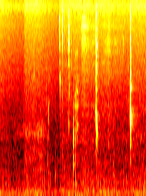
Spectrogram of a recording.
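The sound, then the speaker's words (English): Someone takes a quiet sip of a drink while tasting drinks, with a few soft wet slurps and mouth clicks spread over a couple of seconds against a low background rumble; no one speaks. “He's taking a sip.”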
